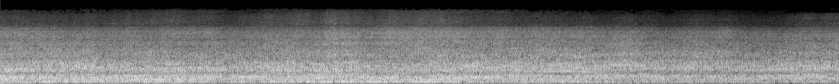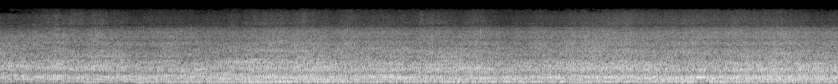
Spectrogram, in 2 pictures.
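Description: Engines rise and fall in pitch as cars speed past close by.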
